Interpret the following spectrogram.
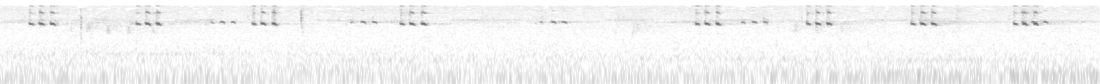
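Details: Meadow crickets at morning, giving high pulsed chirps in uneven clusters with a short lull midway, and softer distant chirps from other crickets filling the gaps, over a faint low drone.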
